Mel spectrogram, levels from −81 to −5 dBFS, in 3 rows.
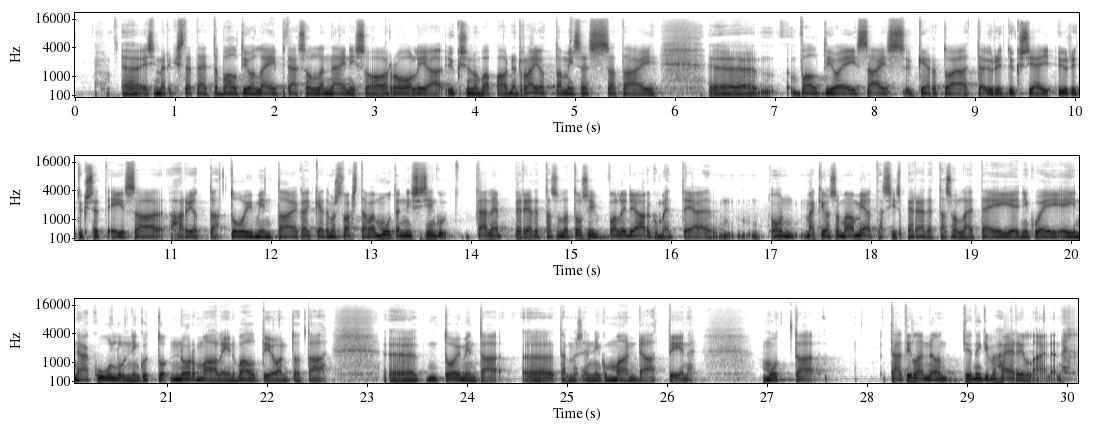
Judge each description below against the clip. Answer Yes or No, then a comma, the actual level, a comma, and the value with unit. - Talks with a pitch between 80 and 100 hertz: Yes, very low, 95 Hz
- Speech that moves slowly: No, average, 140 wpm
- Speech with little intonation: No, average, 3.3 semitones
